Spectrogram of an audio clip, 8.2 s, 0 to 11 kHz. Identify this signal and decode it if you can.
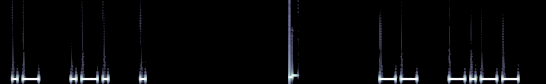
Morse code, heard as a keyed tone, about 15 wpm, spaced as for 11 wpm, 700 Hz. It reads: ARE MY
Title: 2x Character Spacing - Top 100 Words - 15wpm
